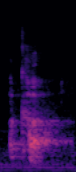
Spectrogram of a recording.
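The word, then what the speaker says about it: אחד: Akkad, right?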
